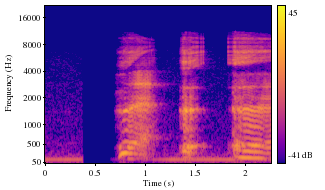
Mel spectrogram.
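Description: A man's voice making three short non-speech vocal sounds in quick succession, starting about two-thirds of a second in, over a low steady room hum.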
